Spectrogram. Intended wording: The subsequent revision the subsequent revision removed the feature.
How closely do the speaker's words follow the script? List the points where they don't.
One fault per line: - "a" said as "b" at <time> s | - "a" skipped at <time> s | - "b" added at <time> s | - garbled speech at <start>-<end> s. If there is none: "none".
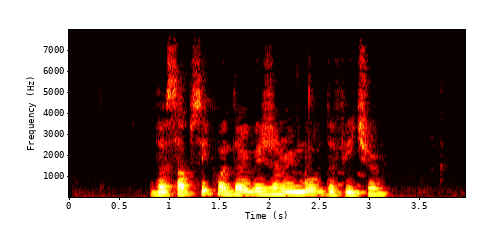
- "the subsequent revision" skipped at 2.1 s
